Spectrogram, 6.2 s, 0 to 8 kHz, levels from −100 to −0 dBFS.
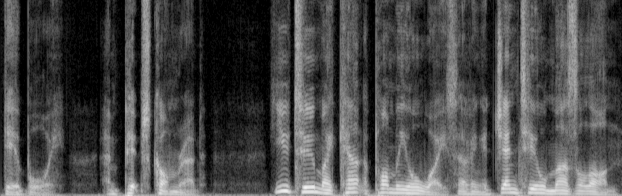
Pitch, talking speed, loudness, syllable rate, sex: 115 Hz, 175 wpm, -18 LUFS, 4.7 syllables/s, male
